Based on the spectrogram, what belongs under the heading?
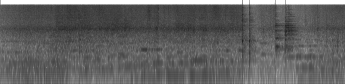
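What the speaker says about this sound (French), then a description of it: "Je remets le steak." Steak searing in a pan with sweated shallots for filet mignon au poivre, a loud, steady sizzle with a few sharp clatters and scrapes toward the end.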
